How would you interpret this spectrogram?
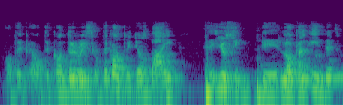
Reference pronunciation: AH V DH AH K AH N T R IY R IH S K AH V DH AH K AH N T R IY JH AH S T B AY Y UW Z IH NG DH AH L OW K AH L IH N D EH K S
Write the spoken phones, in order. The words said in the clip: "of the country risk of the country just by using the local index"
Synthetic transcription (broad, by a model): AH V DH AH K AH N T R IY R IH S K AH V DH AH K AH N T R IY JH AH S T B AY Y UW S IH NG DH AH L OW K AH L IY N D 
